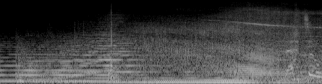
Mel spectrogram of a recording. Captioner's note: airplane roaring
